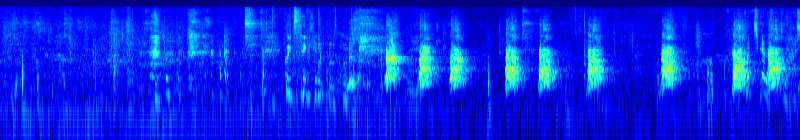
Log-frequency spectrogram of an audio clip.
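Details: German Shepherd Dog puppies, a litter of five: soft scattered squeaks at first, then high sharp yips repeated roughly once a second, with faint background chatter.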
